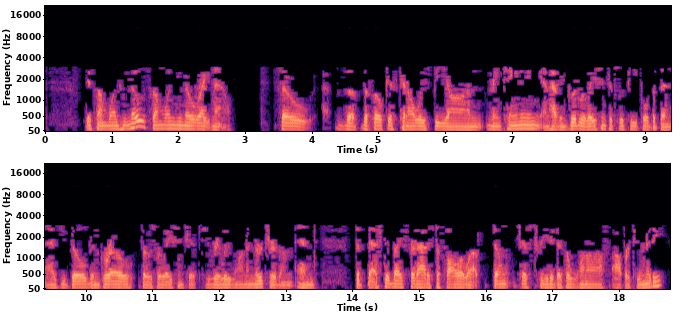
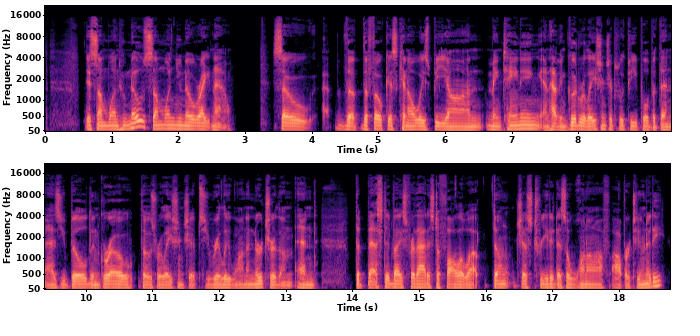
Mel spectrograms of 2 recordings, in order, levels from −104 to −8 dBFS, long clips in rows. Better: second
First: garbled, watery; badly; nothing above 3 kHz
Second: none

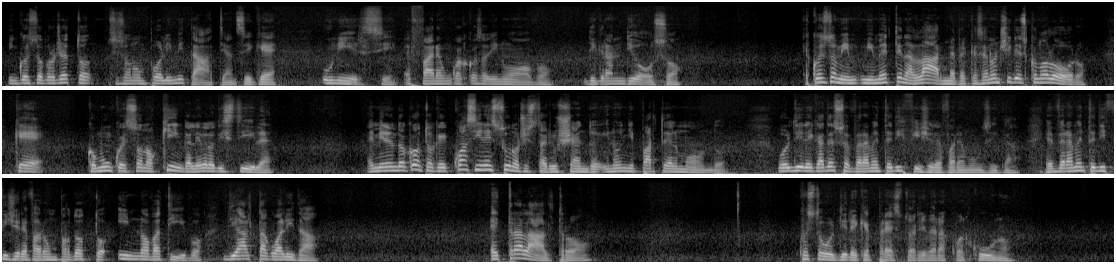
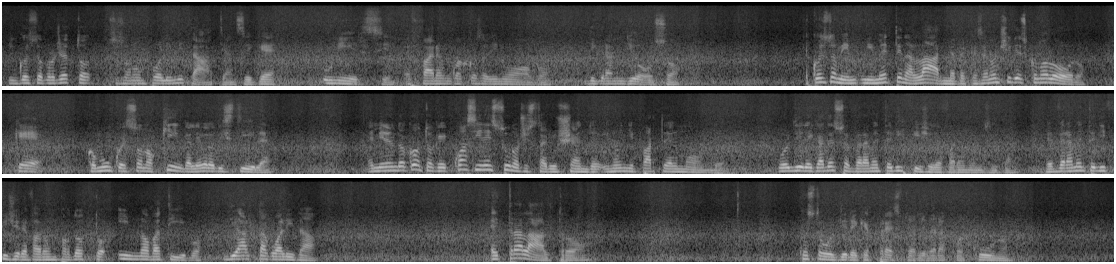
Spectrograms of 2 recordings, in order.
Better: first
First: hiss; faint; throughout; 20 dB below the speech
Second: hiss; loud; throughout; 8 dB below the speech

